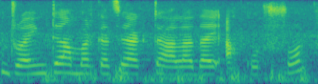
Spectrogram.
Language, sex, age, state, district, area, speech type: Bengali, female, 45-60, West Bengal, Purulia, urban, spontaneous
